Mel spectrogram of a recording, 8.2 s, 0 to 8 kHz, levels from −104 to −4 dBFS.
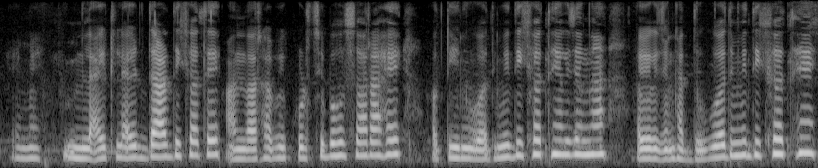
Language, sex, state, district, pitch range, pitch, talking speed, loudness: Hindi, female, Chhattisgarh, Sarguja, 180-245 Hz, 205 Hz, 210 wpm, -33 LUFS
